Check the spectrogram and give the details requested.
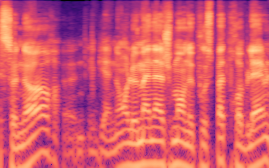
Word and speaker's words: management: avec le mot management dès lors que on le prononce management en revanche si vous le prononcez management cela veut dire que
